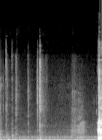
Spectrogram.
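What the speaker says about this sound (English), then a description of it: "So I'm typing in Messenger for you." Quick, light clicks of typing on a computer keyboard tap in an uneven rhythm at close range, followed by a sudden louder burst like a cough at the end.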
